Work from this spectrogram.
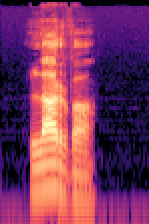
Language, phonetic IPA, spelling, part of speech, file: Polish, [ˈlarva], larwa, noun, Pl-larwa.ogg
